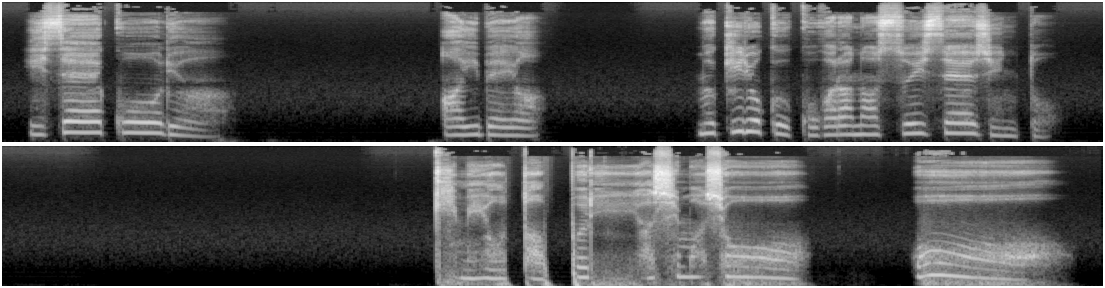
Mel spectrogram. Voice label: タイトルコール

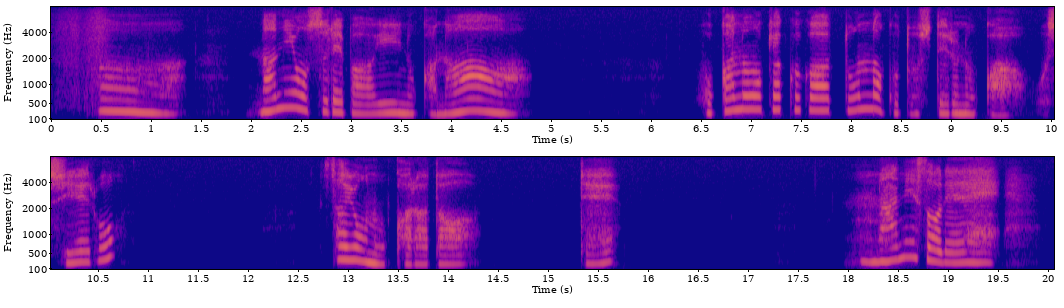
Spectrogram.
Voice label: 環境音無し, ASMR; 他のお客がどんなことするか教えろ

